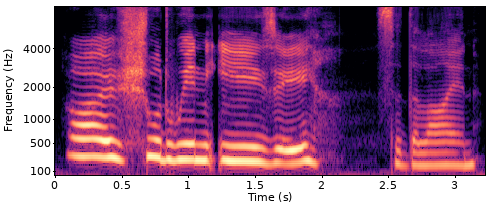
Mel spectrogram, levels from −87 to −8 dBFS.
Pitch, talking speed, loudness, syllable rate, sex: 220 Hz, 130 wpm, -15 LUFS, 3.1 syllables/s, female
